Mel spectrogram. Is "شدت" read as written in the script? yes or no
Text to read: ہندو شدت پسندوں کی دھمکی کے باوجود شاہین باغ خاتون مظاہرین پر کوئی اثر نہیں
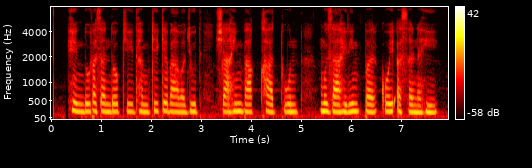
no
